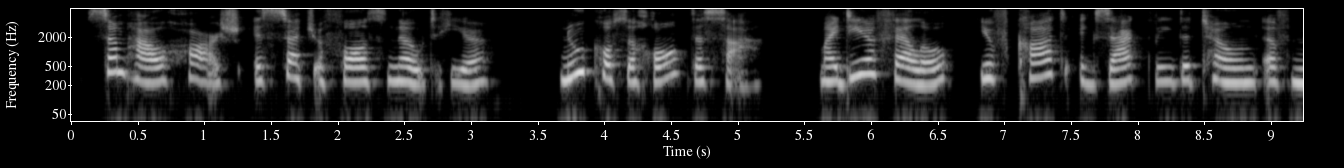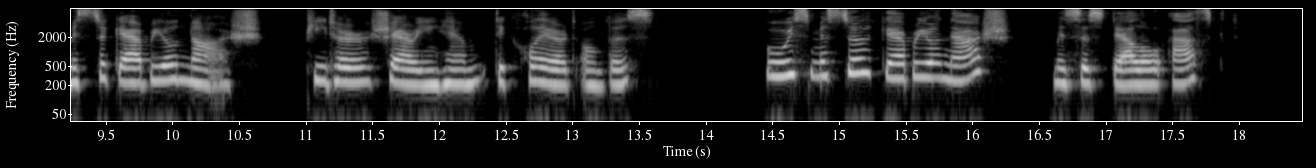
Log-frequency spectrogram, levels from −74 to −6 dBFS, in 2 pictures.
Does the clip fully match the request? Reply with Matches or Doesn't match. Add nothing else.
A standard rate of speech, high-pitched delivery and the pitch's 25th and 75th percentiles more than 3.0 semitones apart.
Doesn't match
